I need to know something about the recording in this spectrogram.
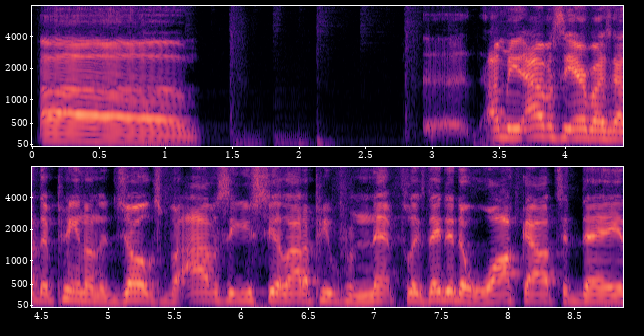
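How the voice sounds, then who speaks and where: A man's voice: fairly high pitch, a bit bright. A man hosting a casual podcast, introducing a segment loosely and passing questions to his co-hosts. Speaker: podcast host.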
